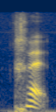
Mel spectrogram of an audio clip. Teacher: Chet is pronounced ch, a throat-clearing noise that doesn't occur in English. It's like in ach in German, or loch in Scottish.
